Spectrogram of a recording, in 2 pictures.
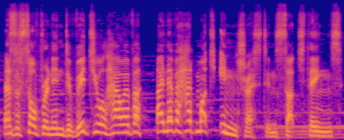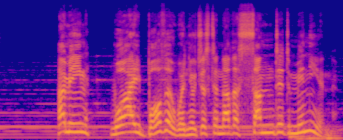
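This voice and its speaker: A man's voice: sits high, sing-song, normal speed, fairly bright tone. An actor playing a gleefully nihilistic villain mastermind in a video game, mocking and grandiose like a mad showman. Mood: smug, theatrical. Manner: grandiose showman, swinging from mocking courtesy to mania. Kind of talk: theatrical video game voice acting. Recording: game audio with music behind.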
